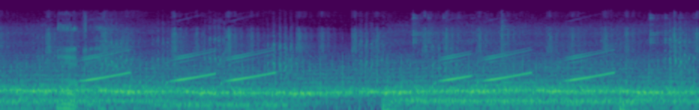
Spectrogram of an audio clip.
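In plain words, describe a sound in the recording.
Short rising chirps of a game character jumping sound again and again.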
